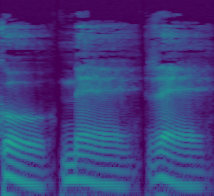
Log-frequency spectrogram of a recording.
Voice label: "komere", concat syllables; Affixing experiment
